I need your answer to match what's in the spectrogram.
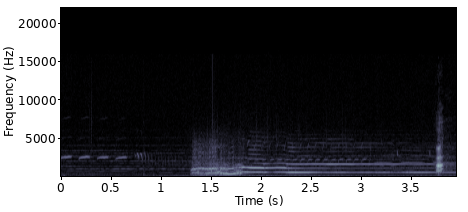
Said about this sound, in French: C'est le loup.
